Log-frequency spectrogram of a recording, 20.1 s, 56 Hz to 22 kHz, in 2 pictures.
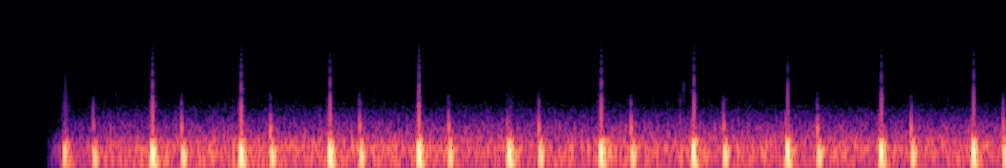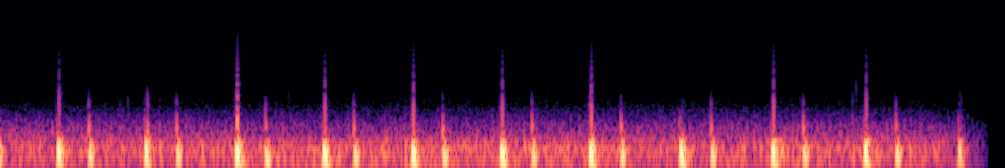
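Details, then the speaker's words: Normal heart sounds at Erb's (Botkin-Erb) point, third to fourth left intercostal space beside the sternum, an extra aortic valve auscultation site: regular, about 67 beats per minute, with first and second sounds equally loud. "П'ята точка, або по-іншому - точка Боткіна-Ерба. Це додаткова точка аускультації аортального клапану."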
